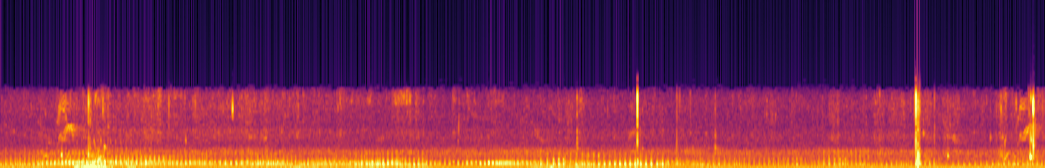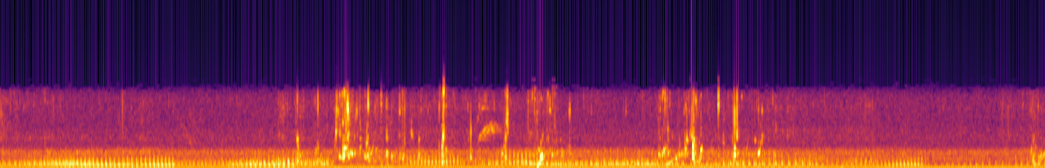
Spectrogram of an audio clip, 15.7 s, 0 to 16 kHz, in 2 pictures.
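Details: Amorous frogs in a pond in Blarney, County Cork, Ireland, February 2012, give low purring croaks in overlapping bursts through the whole recording, with a few sharp clicks and splashes scattered across the latter half.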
